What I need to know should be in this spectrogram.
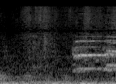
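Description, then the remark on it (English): A cockerel crows loudly, a strained, high-pitched call that rises out of steady low background rumble and holds to the end of the short clip. “The cockerel's going crazy.”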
